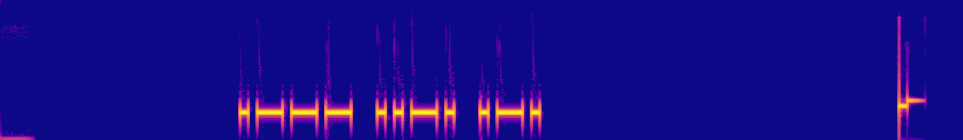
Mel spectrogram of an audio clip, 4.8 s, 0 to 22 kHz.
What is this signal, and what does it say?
Morse code, heard as a keyed tone, about 28 wpm, 700 Hz. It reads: JFR
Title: USA Call Sign Postfixes - 3 Letters 28wpm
